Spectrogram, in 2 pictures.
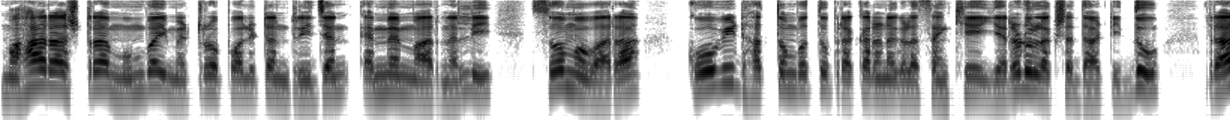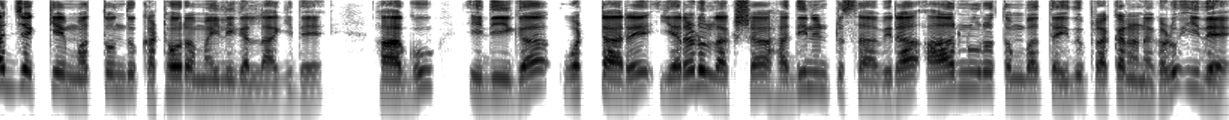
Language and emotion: Kannada, neutral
